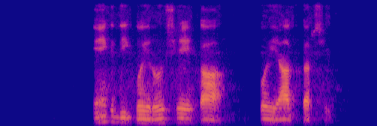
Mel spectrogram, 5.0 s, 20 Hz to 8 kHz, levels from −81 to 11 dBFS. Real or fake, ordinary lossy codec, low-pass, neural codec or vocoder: real; Opus, 24 kbps; 7.2 kHz; none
